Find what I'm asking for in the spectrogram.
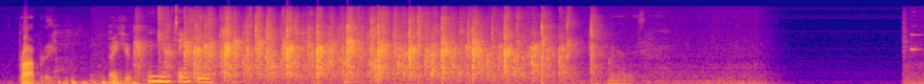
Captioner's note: applause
